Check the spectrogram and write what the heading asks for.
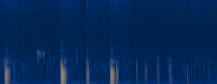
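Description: Faint, low, dull thumps over quiet room tone: four in the first two and a half seconds, the loudest about a second in, then a few softer ticks.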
